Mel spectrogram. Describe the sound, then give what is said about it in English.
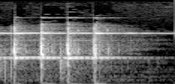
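A bell is struck four times in quick, even succession, each strike adding to a bright, sustained metallic ring that lingers and fades out after the last hit. No one speaks. “I'll ring the bell.”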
